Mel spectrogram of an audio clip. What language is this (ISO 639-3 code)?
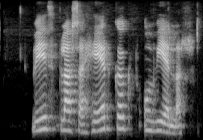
isl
